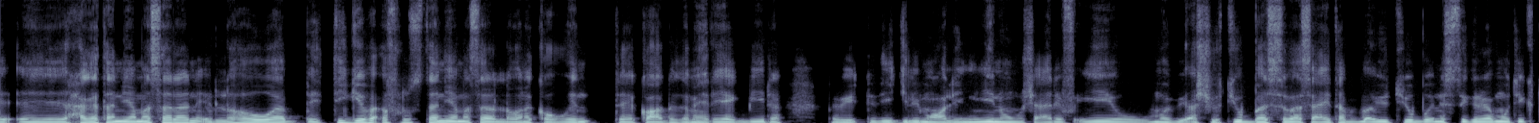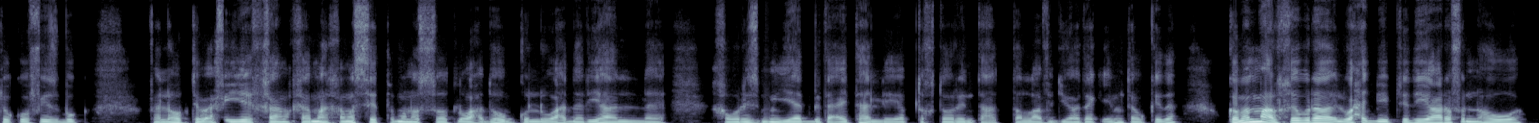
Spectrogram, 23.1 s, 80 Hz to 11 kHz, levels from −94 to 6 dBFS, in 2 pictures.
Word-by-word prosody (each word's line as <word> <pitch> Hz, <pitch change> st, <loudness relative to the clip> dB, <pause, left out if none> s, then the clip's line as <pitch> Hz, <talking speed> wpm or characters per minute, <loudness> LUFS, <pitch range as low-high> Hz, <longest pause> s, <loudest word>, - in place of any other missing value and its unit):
آآ، 110 Hz, -1 st, -1 dB
حاجة 125 Hz, +3 st, 0 dB
تانية 130 Hz, +1 st, +2 dB
مثلًا 145 Hz, +3 st, +1 dB
اللي 120 Hz, -7 st, -2 dB
هو 135 Hz, +3 st, +2 dB, 0.2 s
بتيجي 150 Hz, +8 st, -1 dB
بقى 150 Hz, -1 st, -1 dB
فلوس 150 Hz, +2 st, -9 dB
تانية 145 Hz, -2 st, +2 dB
مثلًا 130 Hz, 0 st, 0 dB
لو 105 Hz, 0 st, -3 dB
أنا 115 Hz, -, -1 dB
كَوِّنت 110 Hz, 0 st, -3 dB, 0.4 s
قاعدة 110 Hz, 0 st, -1 dB
جماهيرية 100 Hz, +2 st, -2 dB
كبيرة، 110 Hz, +4 st, -4 dB, 0.3 s
فبيبتدي 95 Hz, +2 st, -5 dB
ييجي 105 Hz, 0 st, -3 dB
لي 105 Hz, -, 0 dB
مُعْلِنين 100 Hz, +2 st, +2 dB
ومش 105 Hz, -3 st, -1 dB
عارف 100 Hz, +4 st, -6 dB
إيه، 115 Hz, +2 st, -1 dB
وما 105 Hz, -1 st, -3 dB
بيبقاش 105 Hz, +3 st, -5 dB
يوتيوب 115 Hz, +3 st, 0 dB
بس 115 Hz, +1 st, 0 dB
بقى 115 Hz, -1 st, +1 dB
ساعتها، 115 Hz, +2 st, -3 dB
بيبقى 110 Hz, -1 st, -2 dB
يوتيوب 125 Hz, +2 st, -1 dB
وانستجرام 125 Hz, +1 st, 0 dB
وتيك 125 Hz, +1 st, -3 dB
توك 135 Hz, -1 st, -4 dB
وفيسبوك، 130 Hz, +1 st, -2 dB, 0.4 s
فاللي 100 Hz, +2 st, -1 dB
هو 125 Hz, -, +5 dB
بتبقى 115 Hz, -3 st, 0 dB
فيه 125 Hz, +3 st, +3 dB
خم 120 Hz, -2 st, 0 dB
خم 125 Hz, +2 st, +2 dB
خمس، 130 Hz, +2 st, +1 dB
6 135 Hz, 0 st, -2 dB
منصات 120 Hz, +1 st, -1 dB
لوحدهم، 120 Hz, 0 st, 0 dB
كُلّ 120 Hz, 0 st, -2 dB
واحدة 120 Hz, -1 st, 0 dB
ليها 120 Hz, 0 st, +2 dB, 0.7 s
الخوارزميّات 110 Hz, +2 st, +1 dB
بتاعتها 120 Hz, +1 st, -2 dB
اللي 110 Hz, -2 st, -2 dB
هي -, -, -1 dB
بتختار 115 Hz, 0 st, -5 dB
أنت 110 Hz, -3 st, -4 dB
هتطَلّع 110 Hz, +4 st, -4 dB
فيديوهاتك 105 Hz, +2 st, -3 dB
إمتى 120 Hz, +2 st, -2 dB
وكده، 135 Hz, +8 st, -3 dB, 0.3 s
وكمان 155 Hz, +9 st, +8 dB
مع 230 Hz, -2 st, +11 dB
الخبرة 175 Hz, +3 st, +6 dB
الواحد 150 Hz, +2 st, +3 dB
بيبتدي 145 Hz, +3 st, 0 dB
يعرف 155 Hz, -1 st, +3 dB
إن 120 Hz, -2 st, +2 dB
هو 135 Hz, +4 st, +2 dB
120 Hz, 175 wpm, -21 LUFS, 110-130 Hz, 0.7 s, مع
